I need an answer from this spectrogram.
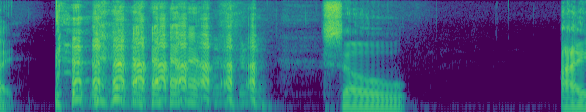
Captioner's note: laughing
